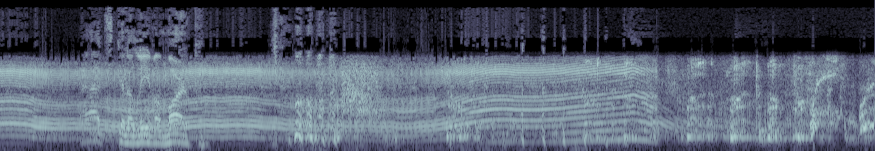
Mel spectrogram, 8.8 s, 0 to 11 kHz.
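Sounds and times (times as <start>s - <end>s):
pig squealing and grunting: 0.1s - 8.7s
speech: 1.0s - 3.7s
laughter: 2.7s - 3.7s, 4.5s - 6.6s.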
